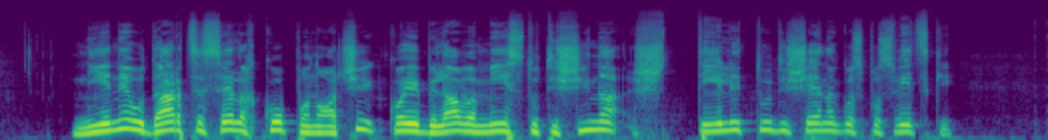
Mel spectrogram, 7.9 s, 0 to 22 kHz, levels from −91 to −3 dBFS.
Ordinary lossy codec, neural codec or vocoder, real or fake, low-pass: none; none; real; 19.8 kHz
